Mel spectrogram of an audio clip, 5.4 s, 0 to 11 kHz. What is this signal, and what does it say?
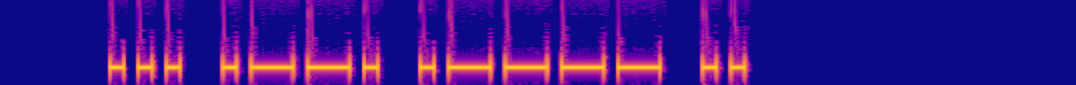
Morse code, heard as a keyed tone, about 17 wpm, 700 Hz. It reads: SP1I
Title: DXCC-100 Call Signs - 4 Characters - Repeated 2x - 17wpm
